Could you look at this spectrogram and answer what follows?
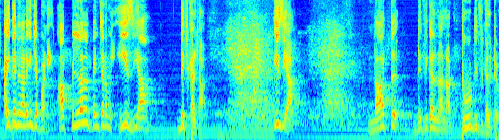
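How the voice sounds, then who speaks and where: Brief: high-pitched male motivational speaker, commanding and rousing, long hall reverb. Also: expressive, a little slow, long pauses. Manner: commanding, rousing, mixing English into Telugu. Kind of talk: motivational seminar talk to students.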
